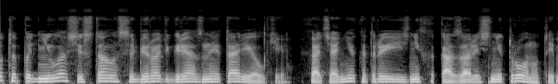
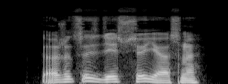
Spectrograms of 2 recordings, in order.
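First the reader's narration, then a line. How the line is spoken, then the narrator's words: Gloomy mutter. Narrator (Russian): мрачно буркнул Корнуоллес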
